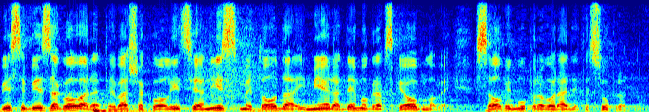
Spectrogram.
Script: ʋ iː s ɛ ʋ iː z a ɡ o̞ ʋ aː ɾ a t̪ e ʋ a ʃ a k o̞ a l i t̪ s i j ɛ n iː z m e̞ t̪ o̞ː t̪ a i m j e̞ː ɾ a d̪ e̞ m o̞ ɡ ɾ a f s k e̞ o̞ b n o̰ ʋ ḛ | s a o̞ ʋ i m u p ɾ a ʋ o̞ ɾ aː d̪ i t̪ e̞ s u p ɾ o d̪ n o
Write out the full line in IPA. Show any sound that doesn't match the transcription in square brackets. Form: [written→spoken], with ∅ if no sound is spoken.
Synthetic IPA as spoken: ʋ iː s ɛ ʋ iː z a ɡ o̞ ʋ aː ɾ a t̪ e ʋ a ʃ a k o̞ a l i t̪ s i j [ɛ→a] n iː z m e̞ t̪ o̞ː [t̪→d̪] a i m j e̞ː ɾ a d̪ e̞ m o̞ ɡ ɾ a f s k e̞ o̞ b n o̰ ʋ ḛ | s a o̞ ʋ i m u p ɾ a ʋ o̞ ɾ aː d̪ i t̪ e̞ s u p ɾ o [d̪→t̪] n o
